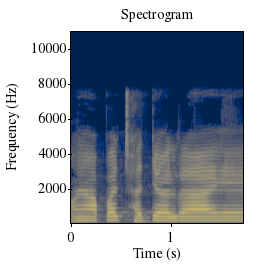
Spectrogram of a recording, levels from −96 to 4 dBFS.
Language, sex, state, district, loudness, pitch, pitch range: Hindi, female, Jharkhand, Sahebganj, -23 LUFS, 215 Hz, 215-220 Hz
